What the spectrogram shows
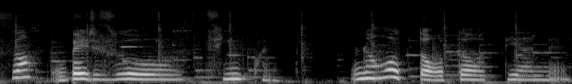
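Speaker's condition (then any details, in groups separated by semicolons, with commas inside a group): Cerebellar ataxia; progressed from cane to walker, walker no longer sufficient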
